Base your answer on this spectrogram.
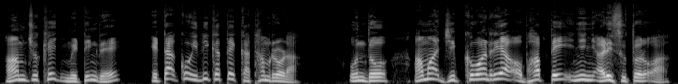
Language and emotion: Santali, angry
